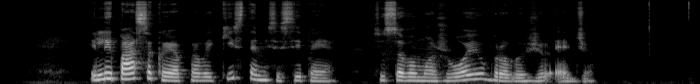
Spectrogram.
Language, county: Lithuanian, Vilnius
